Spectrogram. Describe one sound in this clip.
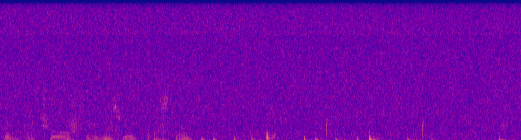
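Dirt and stone crunch in short bursts as blocks are dug out.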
